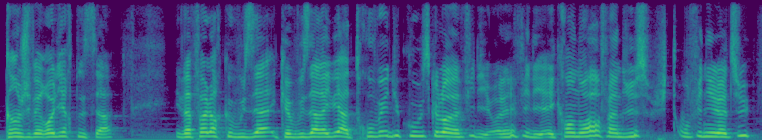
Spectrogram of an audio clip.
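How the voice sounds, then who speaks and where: A man chatting on a live stream, excitable, stammering and repeating himself as he keeps breaking into laughter. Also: sits high, fairly quick, soft background music. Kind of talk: casual live-stream chat.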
